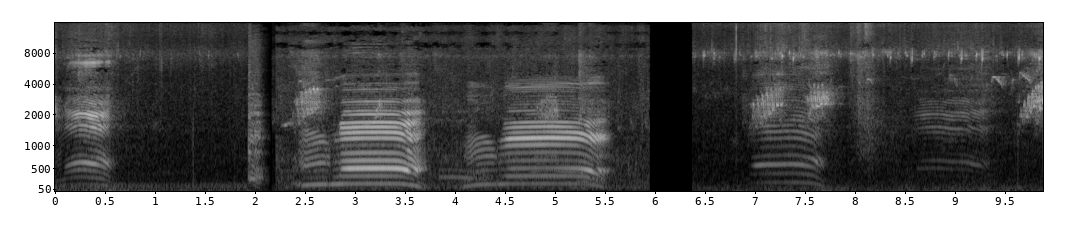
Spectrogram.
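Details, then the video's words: Several cows calling their friends back to the barn: a quick moo, then two long, loud, deep moos. After a brief silence comes one fainter moo over a high hissing background. "Hundreds of funny cow sounds calling their friends to come home to the barn, cow sounds"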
